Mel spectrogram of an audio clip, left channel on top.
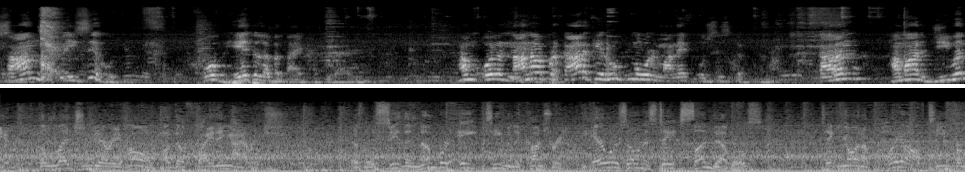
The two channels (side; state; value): both; different; correlation 0.00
